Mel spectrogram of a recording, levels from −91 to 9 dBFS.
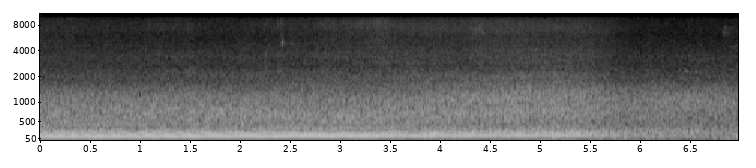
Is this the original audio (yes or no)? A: yes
